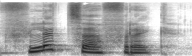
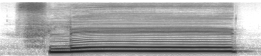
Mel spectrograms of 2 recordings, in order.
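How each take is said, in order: First: The name is said at a normal speed. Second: The name is drawn out very slowly.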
